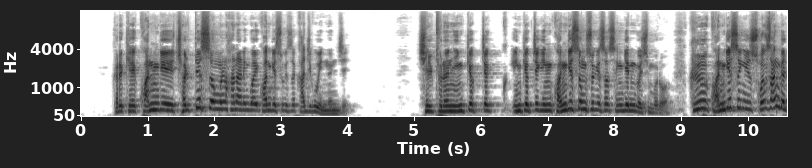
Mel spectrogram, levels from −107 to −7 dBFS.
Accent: native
